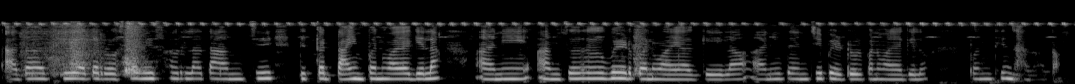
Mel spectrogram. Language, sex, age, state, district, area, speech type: Marathi, female, 18-30, Maharashtra, Wardha, rural, spontaneous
